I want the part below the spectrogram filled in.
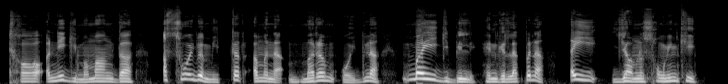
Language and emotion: Manipuri, angry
